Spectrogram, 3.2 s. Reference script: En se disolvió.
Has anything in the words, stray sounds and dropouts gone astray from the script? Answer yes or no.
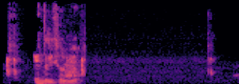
no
